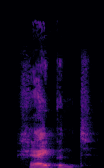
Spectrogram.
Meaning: present participle of grijpen
- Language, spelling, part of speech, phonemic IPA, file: Dutch, grijpend, verb, /ˈɣrɛi̯pənt/, Nl-grijpend.ogg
